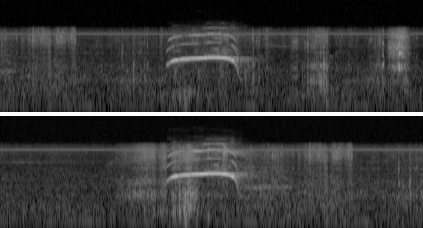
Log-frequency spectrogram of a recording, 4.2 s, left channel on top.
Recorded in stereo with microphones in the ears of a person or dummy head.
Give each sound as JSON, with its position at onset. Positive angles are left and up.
{"t": 1.7, "sound": "a scream", "side_deg": 5, "distance_m": 1.3}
